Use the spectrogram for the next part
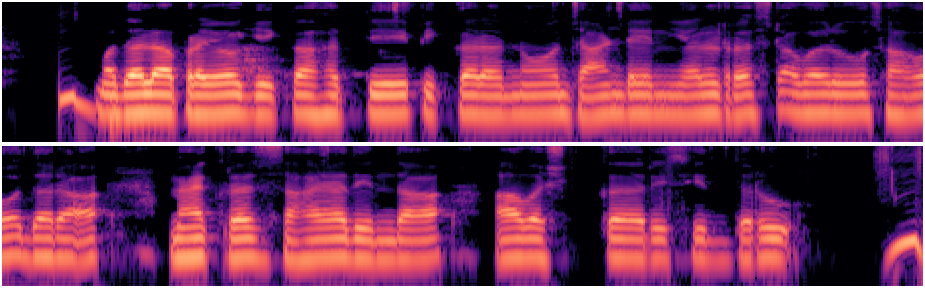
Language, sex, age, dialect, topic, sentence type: Kannada, male, 18-24, Mysore Kannada, agriculture, statement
